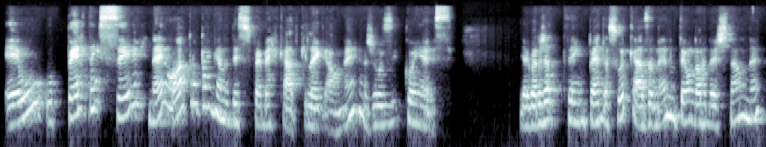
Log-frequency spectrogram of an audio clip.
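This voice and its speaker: A woman's voice: medium pitch, moderate pace. A woman, talking casually and expressively to her audience as a prosperity mentor, acting out her own remarks. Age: 60s. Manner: chatty, expressive, acts out her own quotes, tag questions. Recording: roomy echo.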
